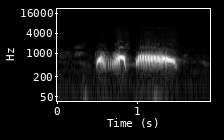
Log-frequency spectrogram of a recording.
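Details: Spotted dove giving a 'giọng thổ pha' coo to provoke rivals into fighting: a short two-lobed note, a pause, then a drawn-out vibrating coo ending with a slight downward slide.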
